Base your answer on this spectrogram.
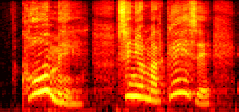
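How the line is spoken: King exclaiming. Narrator (Italian): esclamò il re

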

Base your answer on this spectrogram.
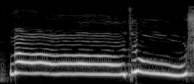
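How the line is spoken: Shout. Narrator (Chinese): 雪貂大喊

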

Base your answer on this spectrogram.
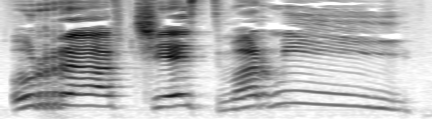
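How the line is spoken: Impatient excited shout. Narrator (Russian): Закричала Джо, прыгая от нетерпения

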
